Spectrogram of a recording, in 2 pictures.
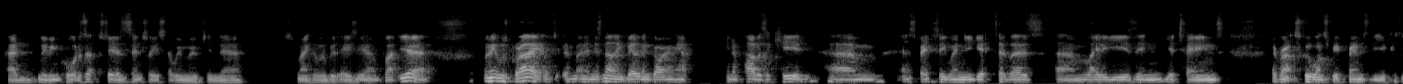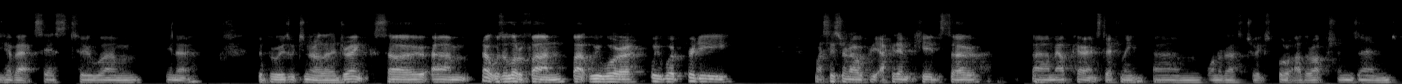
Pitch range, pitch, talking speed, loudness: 105-120 Hz, 110 Hz, 245 wpm, -29 LUFS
